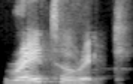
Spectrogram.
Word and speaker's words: rhetoric: have two exceptions yes we have two exceptions uh politics and written race uh their endings of of the words uh is it but the stress falls on the first syllable politic and rhetoric the last point about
